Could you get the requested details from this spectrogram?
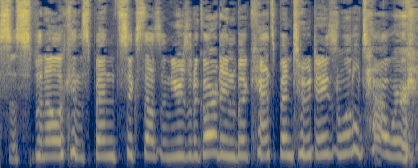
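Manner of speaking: put-on wheezing. She finishes a backflip with a forced smile, then speaks, wheezing. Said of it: "She wheezed".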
